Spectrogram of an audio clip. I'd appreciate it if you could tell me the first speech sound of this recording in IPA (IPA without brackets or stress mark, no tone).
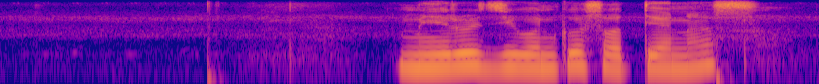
m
